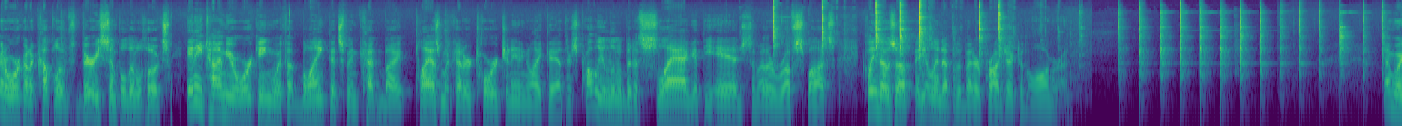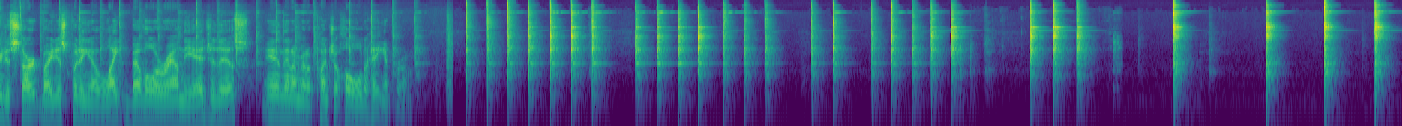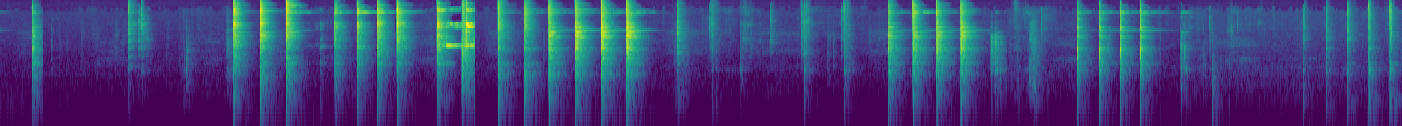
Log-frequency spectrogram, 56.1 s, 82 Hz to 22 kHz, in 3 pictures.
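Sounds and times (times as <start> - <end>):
hammer striking steel on anvil: 10.3 - 13.6, 14.4 - 31.7, 32.4 - 33.3, 34.4 - 34.6, 35.6 - 38.0, 40.5 - 46.1, 49.2 - 50.6, 51.8 - 52.9.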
